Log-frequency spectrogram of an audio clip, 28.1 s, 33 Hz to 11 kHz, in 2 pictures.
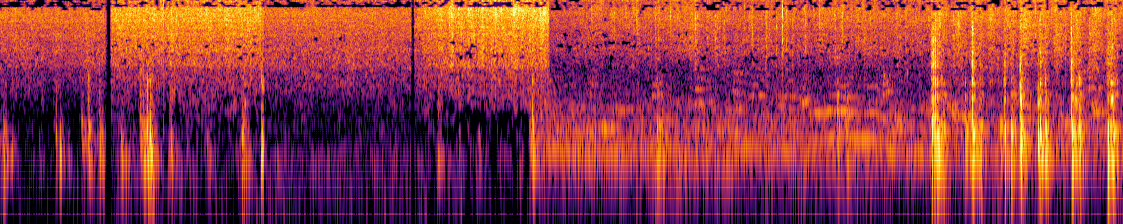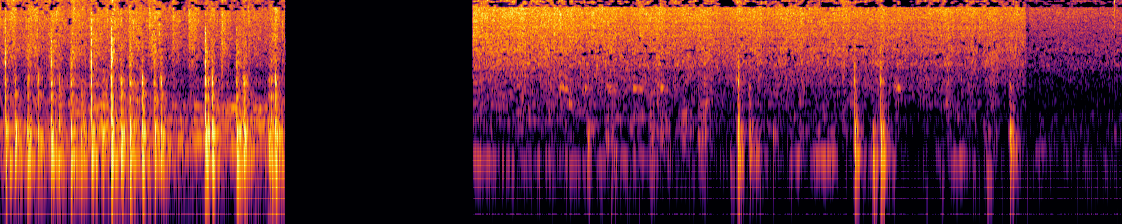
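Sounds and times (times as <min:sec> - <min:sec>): faint sizzle: 0:00.0 - 0:17.6, 0:20.0 - 0:28.0
spatula scraping frying pan: 0:05.4 - 0:17.6.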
